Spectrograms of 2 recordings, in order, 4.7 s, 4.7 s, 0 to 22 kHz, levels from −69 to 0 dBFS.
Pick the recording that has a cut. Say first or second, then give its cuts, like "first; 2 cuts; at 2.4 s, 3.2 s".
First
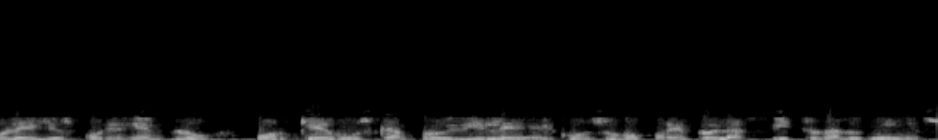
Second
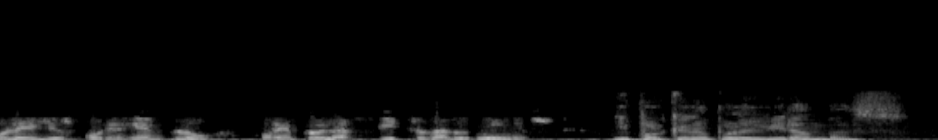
second; 2 cuts; at 1.3 s, 3.0 s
